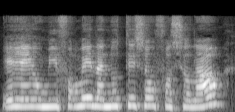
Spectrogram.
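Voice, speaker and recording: A woman's voice: high voice, flat delivery, normal speed, a bit bright. A French woman speaking with a French accent, a nutritionist asking a question in a live Q&A, searching for words as she goes. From France. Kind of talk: live online Q&A.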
